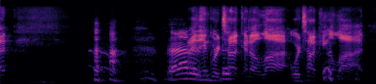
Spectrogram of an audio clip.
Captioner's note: laughs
